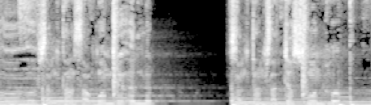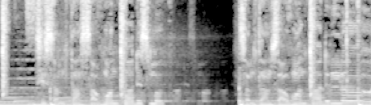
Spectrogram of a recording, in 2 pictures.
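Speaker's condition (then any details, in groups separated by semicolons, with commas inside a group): No condition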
